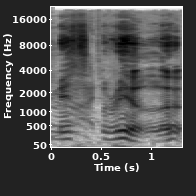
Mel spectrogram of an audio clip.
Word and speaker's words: Mythril: your language and it's like no it's actually pronounced myth real yeah real sounds super gay yeah I'm trying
